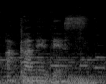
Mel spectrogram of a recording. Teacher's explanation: You would pronounce desu, but it's more like des. So think about desk without a K.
